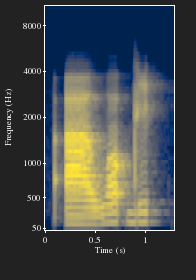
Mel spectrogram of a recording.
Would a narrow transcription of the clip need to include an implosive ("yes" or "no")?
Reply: no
